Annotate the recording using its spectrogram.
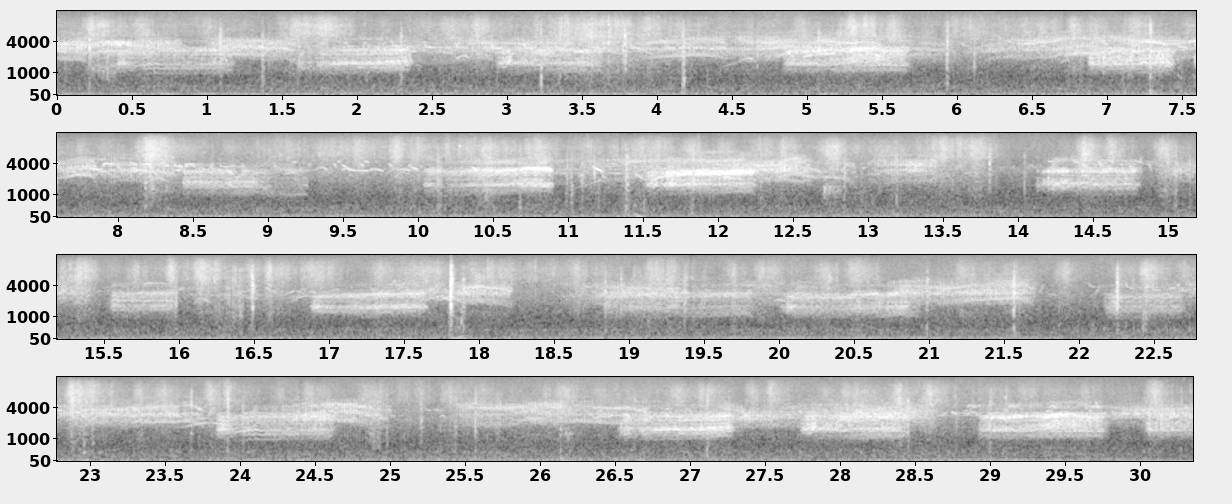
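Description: A colony of azure-winged magpies giving harsh alarm calls over and over, several birds at once, as they mob a ladder snake climbing to their nest.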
